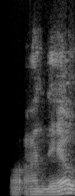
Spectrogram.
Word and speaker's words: anel: barras aqui ó paralelas como eu pronuncio anel anel você tá pronunciando assim né tá vendo Então esse L aqui tem som de u logo na palavra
